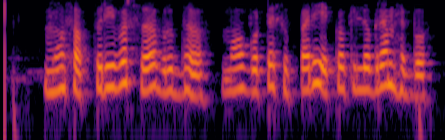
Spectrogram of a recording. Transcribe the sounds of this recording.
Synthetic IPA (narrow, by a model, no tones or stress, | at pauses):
mũsɔt̪uɾibɔɾsɔbɾud̪ʱːɔmoɡoʈesupːaɾiekɔkiloɡɾamɦebɔ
